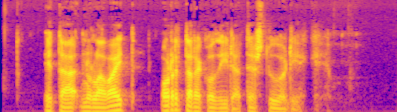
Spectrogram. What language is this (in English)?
Basque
